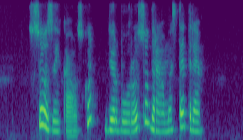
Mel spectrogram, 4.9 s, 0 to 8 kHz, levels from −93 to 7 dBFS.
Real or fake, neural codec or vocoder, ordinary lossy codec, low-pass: fake; vocoder, 22.05 kHz, 80 mel bands, WaveNeXt; Opus, 24 kbps; 7.2 kHz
